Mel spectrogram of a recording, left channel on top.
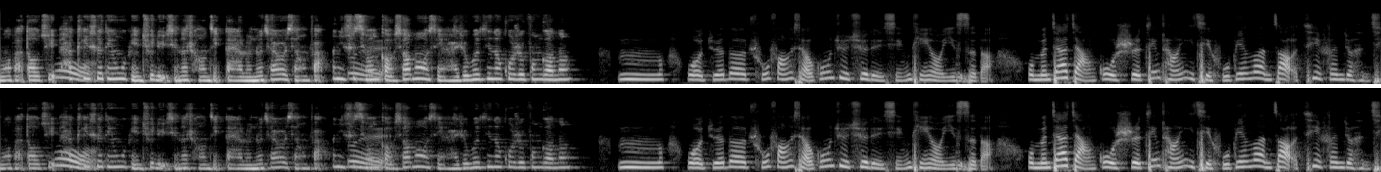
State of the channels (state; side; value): normal; both; correlation 0.89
